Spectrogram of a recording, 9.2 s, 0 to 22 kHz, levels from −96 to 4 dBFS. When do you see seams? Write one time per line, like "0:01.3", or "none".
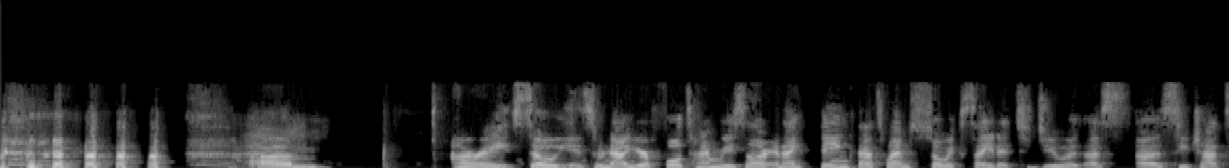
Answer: none

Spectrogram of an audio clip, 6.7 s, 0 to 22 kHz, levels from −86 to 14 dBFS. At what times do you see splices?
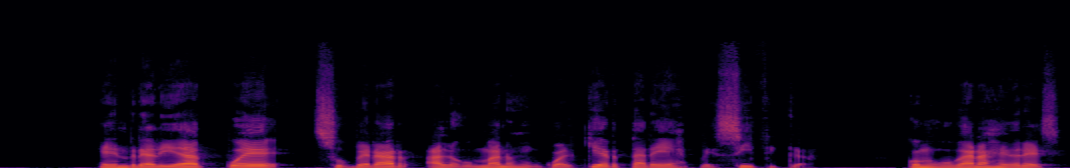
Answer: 0:01.8

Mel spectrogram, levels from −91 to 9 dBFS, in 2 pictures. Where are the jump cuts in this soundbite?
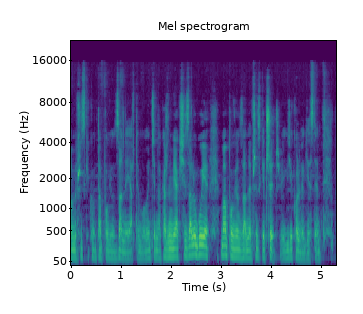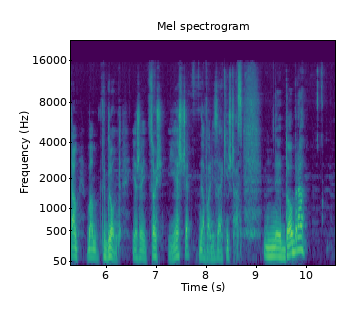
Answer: none

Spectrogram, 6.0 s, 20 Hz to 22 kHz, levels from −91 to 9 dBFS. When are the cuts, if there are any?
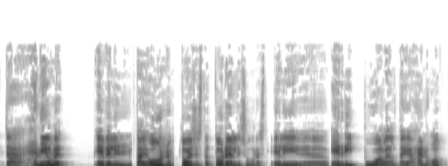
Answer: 0:01.7
0:02.3
0:03.6
0:04.4

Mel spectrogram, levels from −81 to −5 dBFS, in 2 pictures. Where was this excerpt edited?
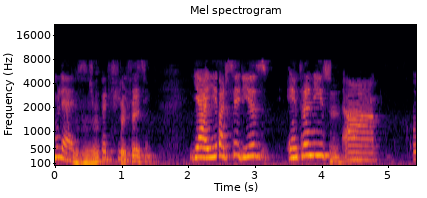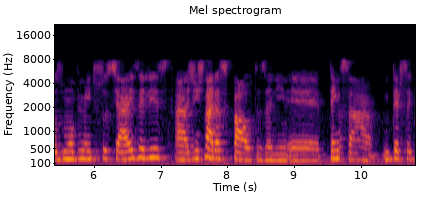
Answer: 0:02.4
0:04.1
0:05.4
0:07.2
0:07.7
0:08.9
0:09.7

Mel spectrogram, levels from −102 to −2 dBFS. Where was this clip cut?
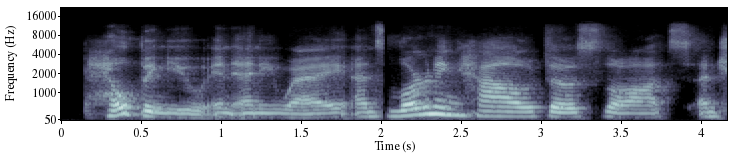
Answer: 0:02.0
0:03.0

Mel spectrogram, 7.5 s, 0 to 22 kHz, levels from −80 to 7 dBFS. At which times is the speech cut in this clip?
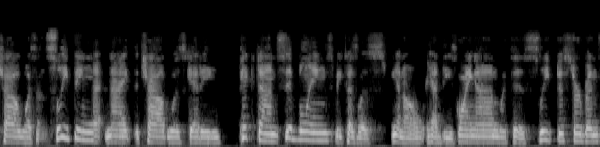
0:01.2
0:02.9
0:03.5
0:04.5
0:05.7

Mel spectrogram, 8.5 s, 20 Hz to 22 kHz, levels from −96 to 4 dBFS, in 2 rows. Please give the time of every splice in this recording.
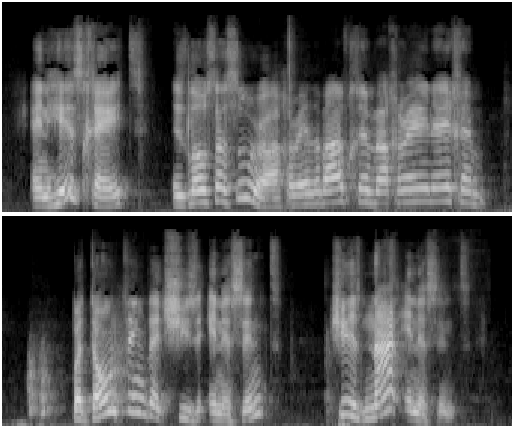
none

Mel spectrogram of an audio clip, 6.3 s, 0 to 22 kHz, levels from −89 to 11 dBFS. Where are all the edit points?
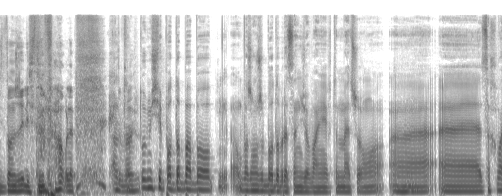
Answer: none

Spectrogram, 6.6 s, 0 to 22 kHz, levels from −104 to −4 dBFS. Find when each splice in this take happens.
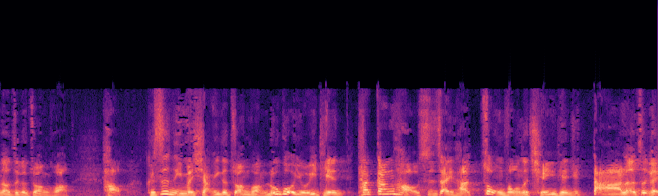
0:03.5

